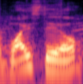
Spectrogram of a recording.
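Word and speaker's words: Blaisdell: And And of course, uh, Blale, and that's the pronunciation.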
